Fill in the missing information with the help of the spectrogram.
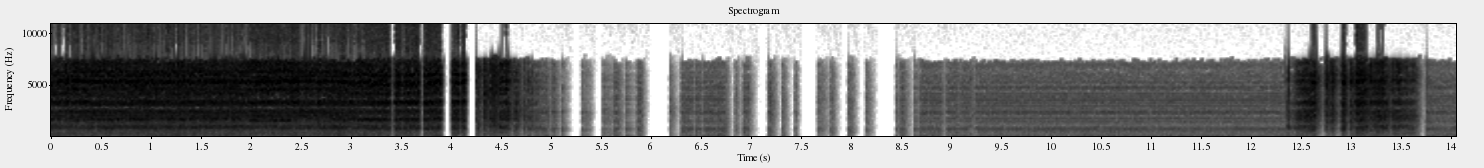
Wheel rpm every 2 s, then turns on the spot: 230, 220, 60, 0, 0, 0, 50.
none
